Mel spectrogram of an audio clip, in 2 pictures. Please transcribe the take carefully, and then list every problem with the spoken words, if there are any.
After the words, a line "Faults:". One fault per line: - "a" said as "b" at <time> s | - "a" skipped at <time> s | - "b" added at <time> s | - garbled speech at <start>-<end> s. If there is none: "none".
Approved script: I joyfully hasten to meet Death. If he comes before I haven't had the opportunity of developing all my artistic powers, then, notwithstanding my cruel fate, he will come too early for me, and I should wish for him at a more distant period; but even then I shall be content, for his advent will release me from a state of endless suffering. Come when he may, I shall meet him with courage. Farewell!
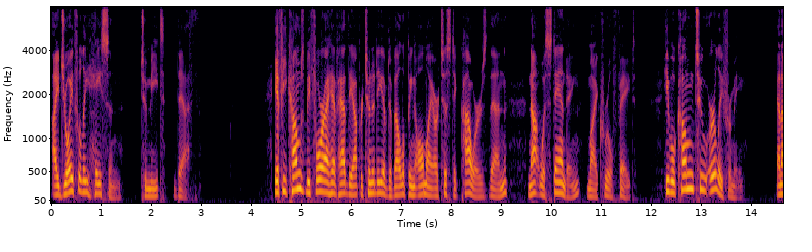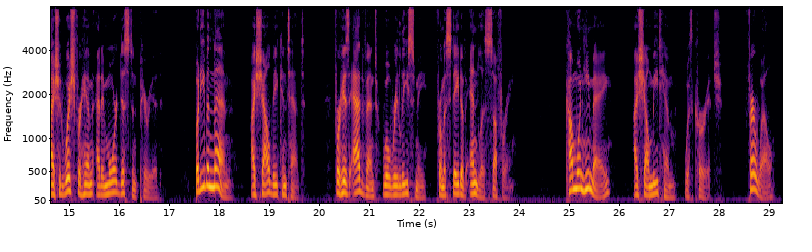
I joyfully hasten to meet Death. If he comes before I have had the opportunity of developing all my artistic powers, then, notwithstanding my cruel fate, he will come too early for me, and I should wish for him at a more distant period; but even then I shall be content, for his advent will release me from a state of endless suffering. Come when he may, I shall meet him with courage. Farewell!
Faults:
- "haven't" said as "have" at 5.5 s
